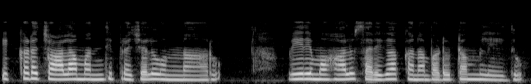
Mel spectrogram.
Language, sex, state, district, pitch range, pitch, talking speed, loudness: Telugu, female, Telangana, Hyderabad, 220-240 Hz, 230 Hz, 100 wpm, -16 LUFS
